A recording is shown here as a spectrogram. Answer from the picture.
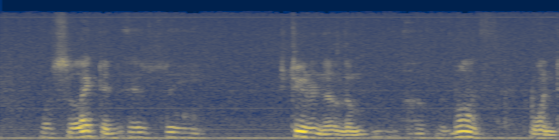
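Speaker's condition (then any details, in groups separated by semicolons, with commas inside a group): Parkinson's disease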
